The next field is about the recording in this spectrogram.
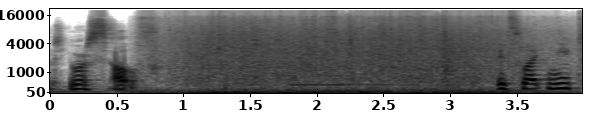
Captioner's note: fire crackling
